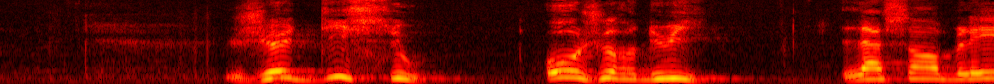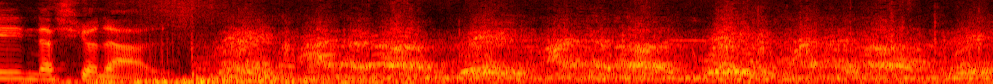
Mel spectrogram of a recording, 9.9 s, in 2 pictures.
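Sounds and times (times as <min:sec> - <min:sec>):
speech: 0:01.1 - 0:03.6, 0:04.2 - 0:09.1
crowd of demonstrators chanting: 0:05.6 - 0:09.9.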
